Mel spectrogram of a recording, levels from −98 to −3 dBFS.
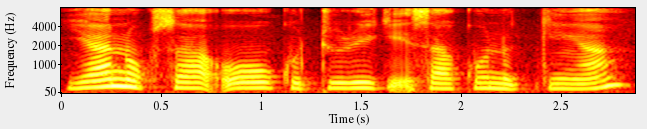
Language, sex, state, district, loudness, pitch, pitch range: Garo, female, Meghalaya, West Garo Hills, -18 LUFS, 190 Hz, 175-200 Hz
